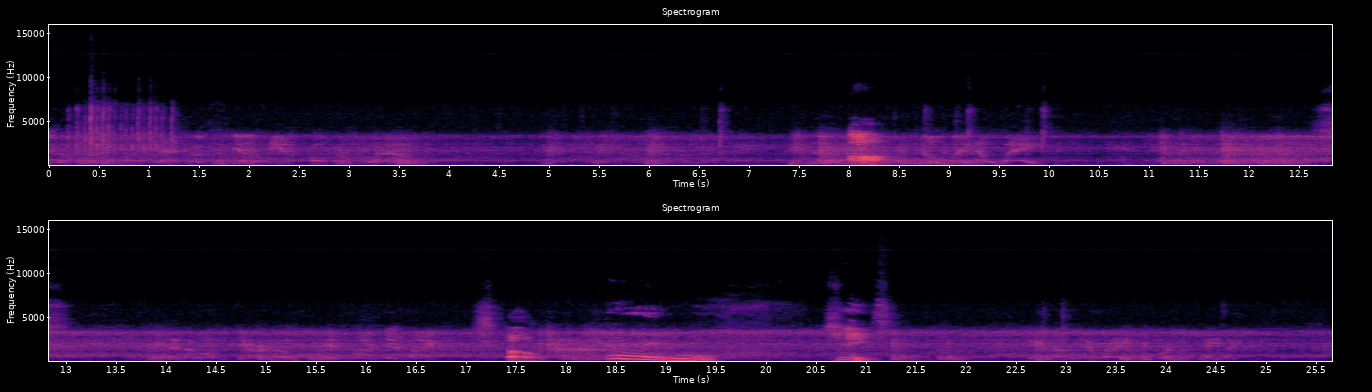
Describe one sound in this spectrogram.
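Wrestling video game sounds play through a television speaker.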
